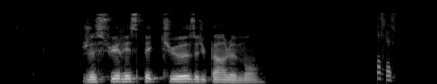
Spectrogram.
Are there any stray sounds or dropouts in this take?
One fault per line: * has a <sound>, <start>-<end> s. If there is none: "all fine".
* has a chirp, 3.8-4.0 s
